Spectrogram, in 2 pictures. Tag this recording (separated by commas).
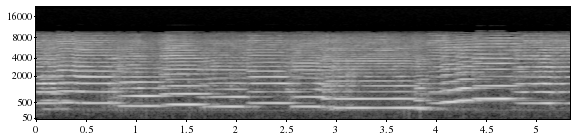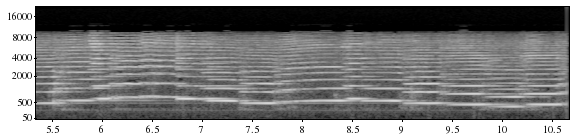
Acoustic guitar, fiddle, Music, Musical instrument, Plucked string instrument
